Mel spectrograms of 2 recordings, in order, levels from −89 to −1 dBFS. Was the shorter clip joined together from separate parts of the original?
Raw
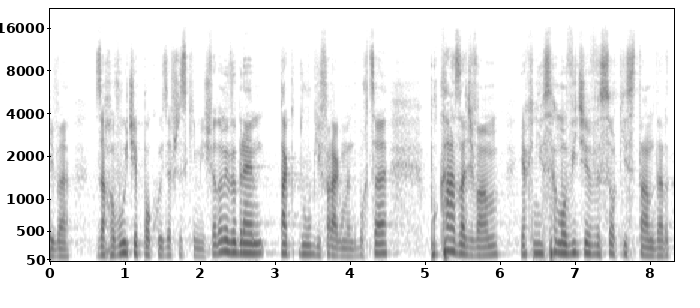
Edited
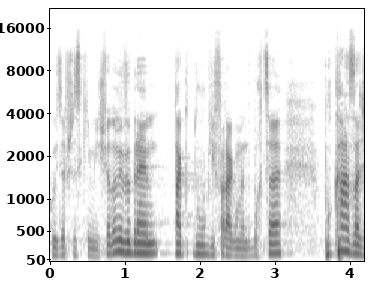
no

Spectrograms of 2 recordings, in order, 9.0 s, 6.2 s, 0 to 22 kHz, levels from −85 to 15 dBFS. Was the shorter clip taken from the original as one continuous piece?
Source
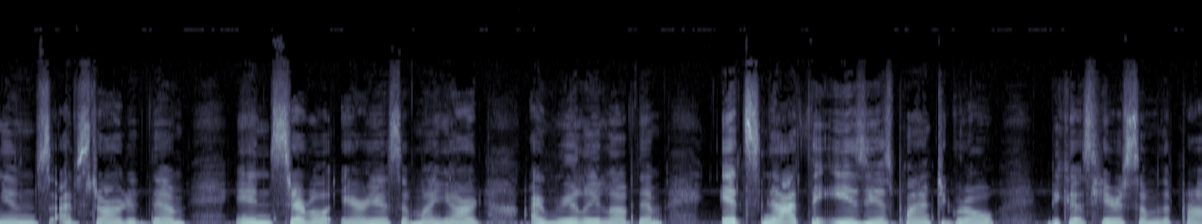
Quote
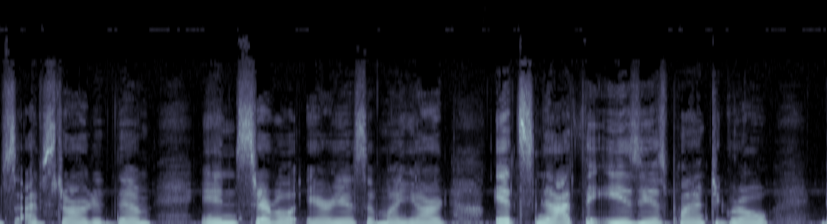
no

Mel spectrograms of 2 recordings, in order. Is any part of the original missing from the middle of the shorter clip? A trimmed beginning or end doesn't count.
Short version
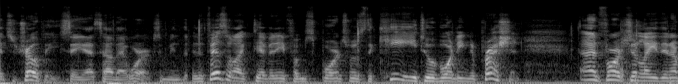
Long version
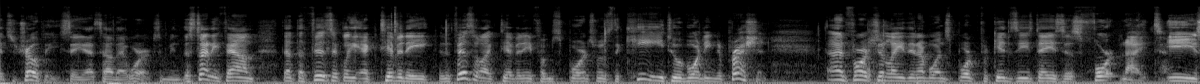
yes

